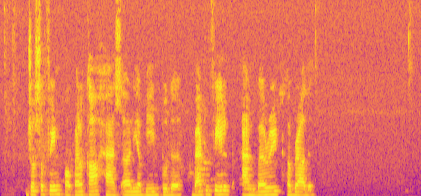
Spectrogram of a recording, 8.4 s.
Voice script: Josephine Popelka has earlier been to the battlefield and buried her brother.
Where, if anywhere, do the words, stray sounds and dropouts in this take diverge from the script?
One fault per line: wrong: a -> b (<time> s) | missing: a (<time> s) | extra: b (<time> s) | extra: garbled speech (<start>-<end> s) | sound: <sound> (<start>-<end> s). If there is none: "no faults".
no faults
